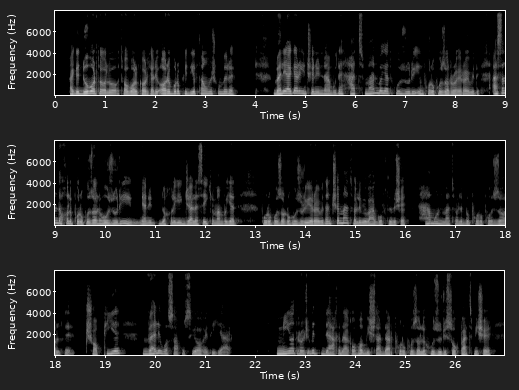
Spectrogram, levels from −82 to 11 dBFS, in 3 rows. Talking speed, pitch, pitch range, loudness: 160 wpm, 140 Hz, 120-170 Hz, -31 LUFS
